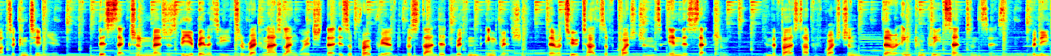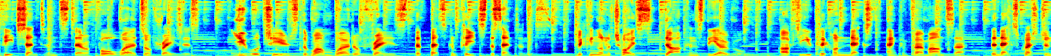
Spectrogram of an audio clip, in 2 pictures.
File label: e Learning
